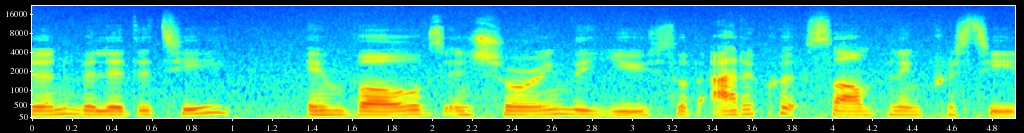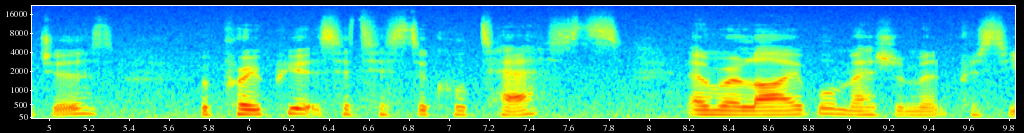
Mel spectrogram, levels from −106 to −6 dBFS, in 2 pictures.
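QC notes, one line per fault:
No fault to note.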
